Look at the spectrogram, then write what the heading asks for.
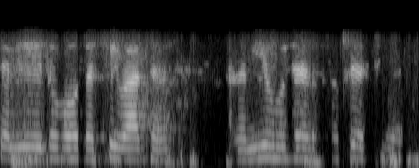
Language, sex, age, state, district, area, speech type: Hindi, female, 45-60, Uttar Pradesh, Azamgarh, rural, conversation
